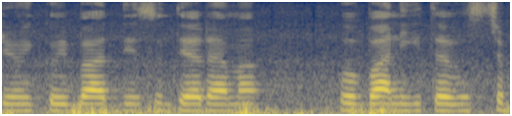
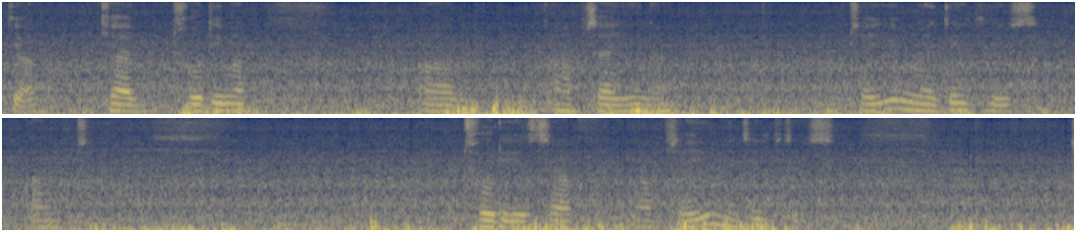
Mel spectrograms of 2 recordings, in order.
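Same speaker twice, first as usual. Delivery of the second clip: very soft, halting, partly whispered; hushed Bani; 5 dB quieter, slower than usual. Acted. Bani asking Chhoti Maa to leave it to her, hushed and halting. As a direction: quietly urge her to leave.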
